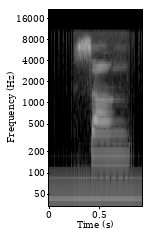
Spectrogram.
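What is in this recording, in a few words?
"seng" tone 1, Chinese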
